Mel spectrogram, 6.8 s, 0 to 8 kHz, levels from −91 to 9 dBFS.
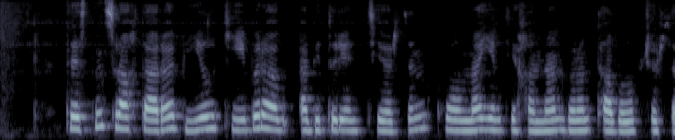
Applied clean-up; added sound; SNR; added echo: none; none; none; none.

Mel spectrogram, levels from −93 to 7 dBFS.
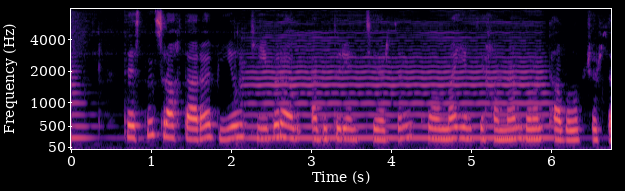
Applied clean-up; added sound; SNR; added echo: none; Bowed string instrument; 10 dB; none.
